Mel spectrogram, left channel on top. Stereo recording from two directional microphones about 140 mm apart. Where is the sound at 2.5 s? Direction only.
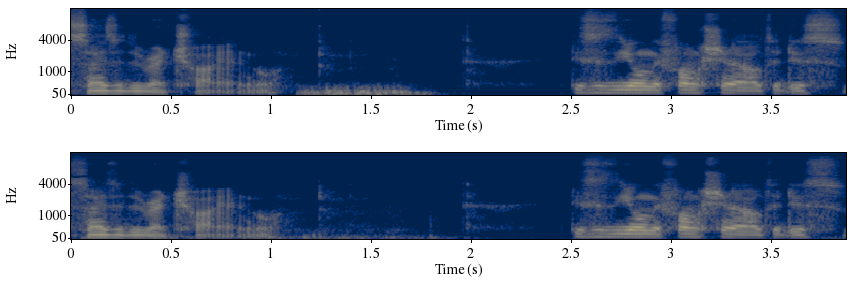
10° left (ahead or behind).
